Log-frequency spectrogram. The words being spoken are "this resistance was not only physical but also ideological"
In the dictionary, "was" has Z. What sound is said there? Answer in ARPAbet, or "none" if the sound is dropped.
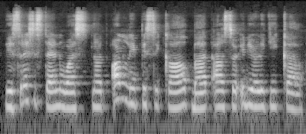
S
